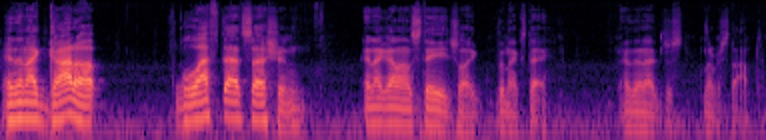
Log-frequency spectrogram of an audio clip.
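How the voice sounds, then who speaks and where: A man in his thirties tells stories with a wry, candid edge and curses freely. His voice runs a little low and relaxed. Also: measured pace. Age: 30s. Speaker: stand-up comedian guest. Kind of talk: casual chat, storytelling. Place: hotel conference room.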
